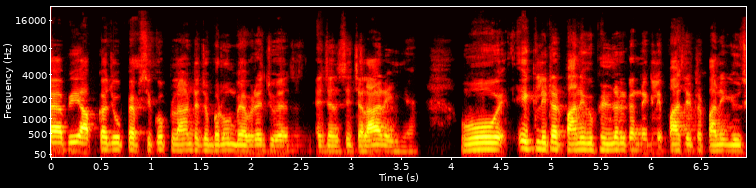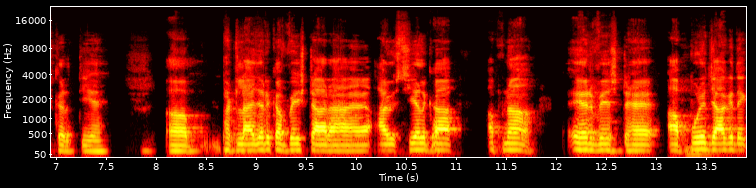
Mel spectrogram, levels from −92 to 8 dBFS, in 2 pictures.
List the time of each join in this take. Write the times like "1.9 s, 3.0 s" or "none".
none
